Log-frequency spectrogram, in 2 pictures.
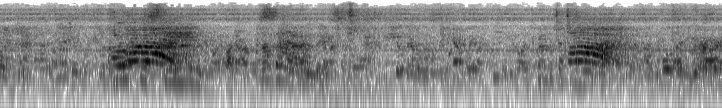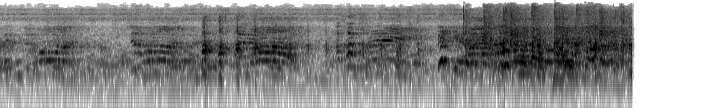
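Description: A woman calls out eagerly to a dog in a large echoing hall.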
